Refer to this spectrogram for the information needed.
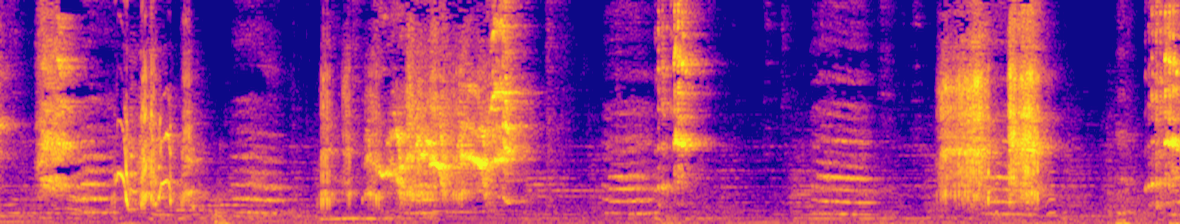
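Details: A mixed group of friendly white-bellied and black-headed caiques gives harsh, shrill squawks and screeches in ragged bursts every second or two, with several birds calling over one another.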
